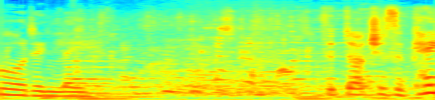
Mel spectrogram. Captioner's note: Kate laughing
